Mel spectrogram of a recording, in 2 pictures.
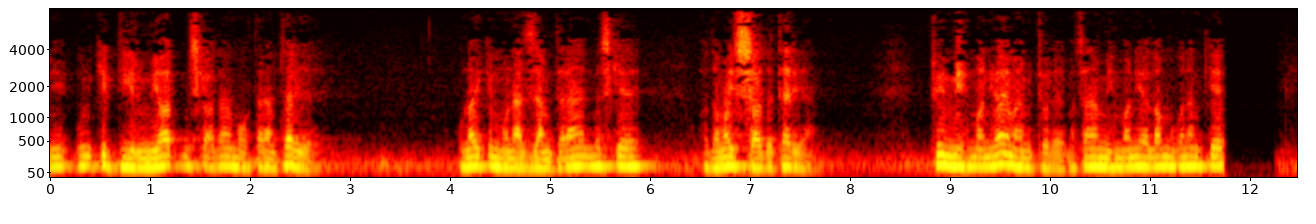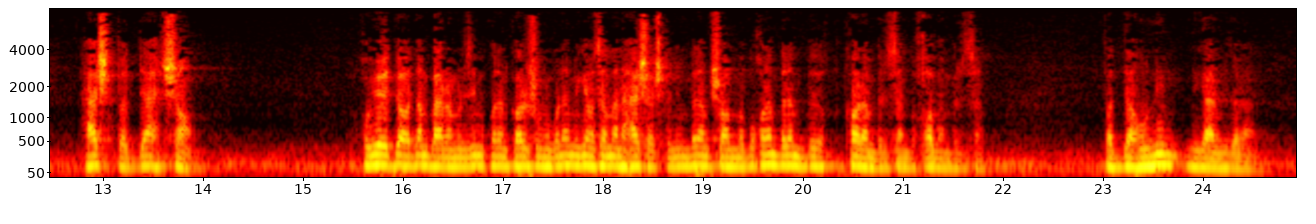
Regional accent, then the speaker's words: Iran; اونجا در این سمینار ما چون ایرانی هستیم دیگه

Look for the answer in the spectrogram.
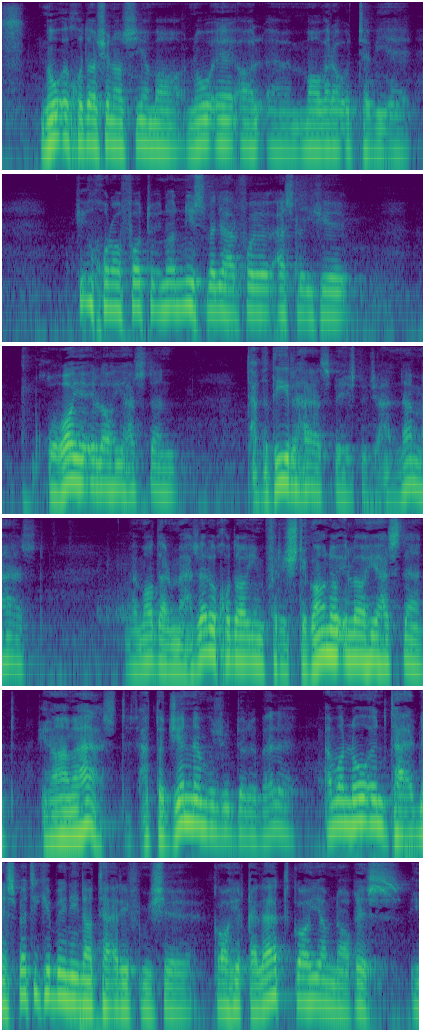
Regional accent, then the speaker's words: Iran; ما ایرانی هستیم، افتخار میکنیم ایرانی هستیم.

